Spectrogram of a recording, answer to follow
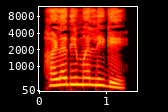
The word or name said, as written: ಹಳದಿಮಲ್ಲಿಗೆ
